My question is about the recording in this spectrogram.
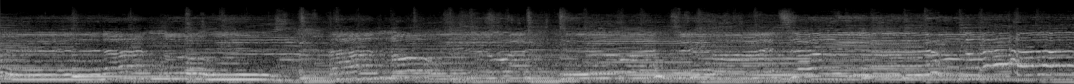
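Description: Live acoustic folk band playing: a woman singing a wavering melody over acoustic guitar, harp, cello and violin.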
